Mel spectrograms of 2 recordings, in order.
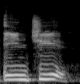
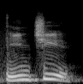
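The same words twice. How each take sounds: No difference in how they are said.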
